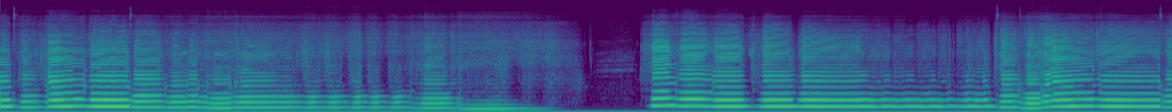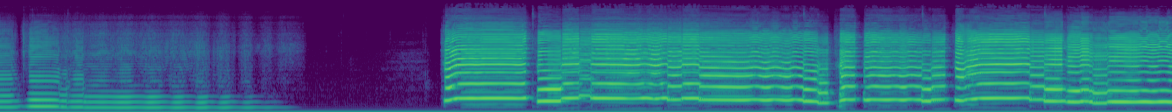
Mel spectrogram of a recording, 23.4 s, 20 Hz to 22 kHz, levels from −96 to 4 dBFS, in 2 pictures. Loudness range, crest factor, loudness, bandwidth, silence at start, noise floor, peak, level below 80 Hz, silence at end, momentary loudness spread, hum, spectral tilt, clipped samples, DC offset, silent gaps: 19 LU; 20 dB; -19 LUFS; 16 kHz; 0 s; -76 dBFS; -2 dBFS; -72 dBFS; 0 s; 21 LU; none; -1.5 dB/octave; under 0.1%; 1%; none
